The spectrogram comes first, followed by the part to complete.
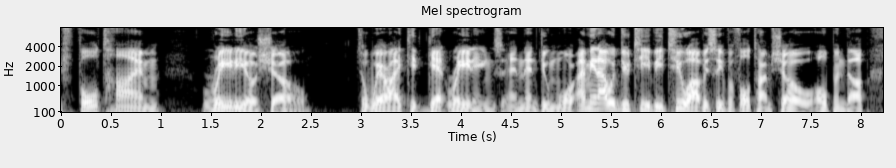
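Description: At a moderate pace, a man talks at a medium pitch in an unremarkable speaking voice. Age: 30s. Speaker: sports broadcaster. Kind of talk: casual chat.

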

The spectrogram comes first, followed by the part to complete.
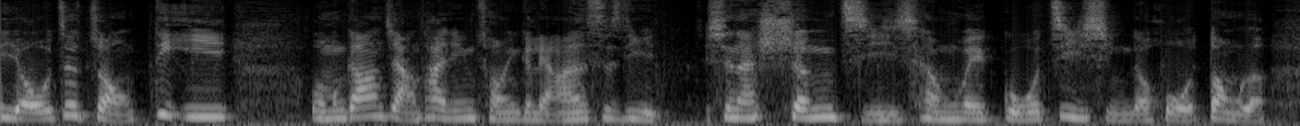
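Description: A woman is speaking. Her pace is fairly quick. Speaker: sports journalist and columnist. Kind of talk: radio interview. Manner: loud.

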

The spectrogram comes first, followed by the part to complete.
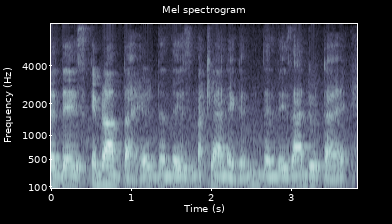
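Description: A man speaks over noticeable background noise. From India. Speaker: cricket journalist. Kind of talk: casual chat.

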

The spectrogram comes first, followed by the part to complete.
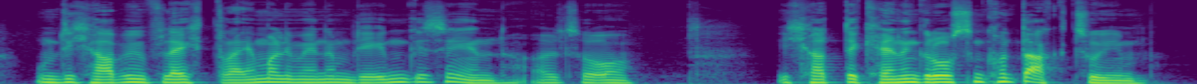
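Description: This man talks at a fairly quick pace with a medium pitch and fairly even intonation. The recording is very clean, with a silent background. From Austria, Vorarlberg (Bludenz district). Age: 50s. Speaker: cabinetmaker. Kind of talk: interview. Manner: hesitant, many fillers.

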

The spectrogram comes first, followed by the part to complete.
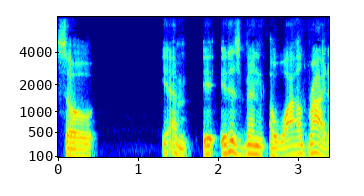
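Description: A man with an American accent and a normal speaking voice, fairly slow, with ordinary pitch variation. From Wisconsin, US Upper Midwest. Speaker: pastor and ministry school leader. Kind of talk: interview conversation.

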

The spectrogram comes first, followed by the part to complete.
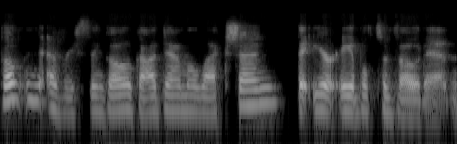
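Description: A woman with an American accent speaks at a moderate pace, her pitch swinging very widely, in a dry, close recording with no echo and a quiet background. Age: 40s. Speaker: podcast host. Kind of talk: solo podcast commentary.

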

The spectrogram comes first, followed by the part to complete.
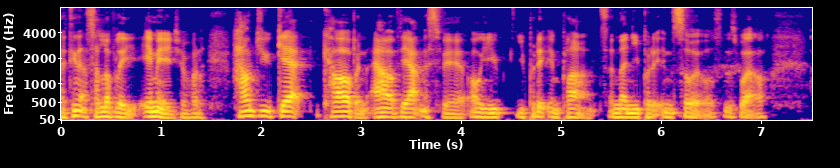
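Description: With a British accent and vocal fry, a man talks at a medium pitch with fairly even intonation and hardly any pauses. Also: fairly quick pace. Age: 40. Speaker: podcast host. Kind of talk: interview. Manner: halting, many fillers.

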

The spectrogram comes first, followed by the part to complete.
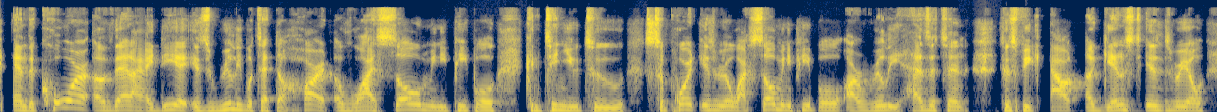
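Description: A man with a normal speaking voice and a fairly high pitch talks at a moderate pace with ordinary pitch variation and very even loudness, the sound dry and close with no echo over a quiet background. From rural Oklahoma. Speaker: professor and minister. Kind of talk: radio interview.

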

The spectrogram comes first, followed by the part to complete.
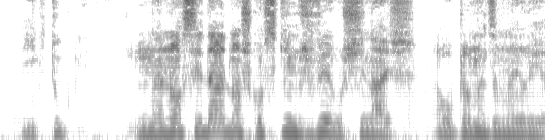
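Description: Somewhat breathy and dark, mellow in tone, a man's voice moves at a moderate pace. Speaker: podcast guest. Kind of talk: casual chat.

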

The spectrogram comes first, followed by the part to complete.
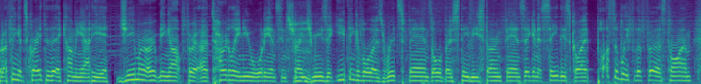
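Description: Over noticeable background noise, the speaker talks at a fairly quick pace with fairly even intonation and very even loudness. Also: man, fairly high pitch for a man. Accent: Australian. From Australia. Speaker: podcast host. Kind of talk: casual chat. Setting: studio.

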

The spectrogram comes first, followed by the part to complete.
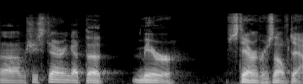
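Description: A man speaks against a quiet background. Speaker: MMA podcast host. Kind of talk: casual chat. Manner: fast talker.

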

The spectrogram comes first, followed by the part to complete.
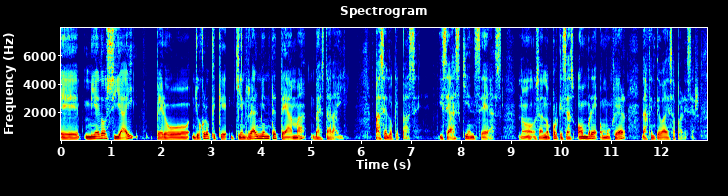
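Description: At a fairly slow pace, a man speaks in a dark, mellow tone with a dry, close sound and no echo. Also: medium pitch for a man, ordinary pitch variation, very clean recording, silent background. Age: 20s. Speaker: life coach. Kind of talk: interview.

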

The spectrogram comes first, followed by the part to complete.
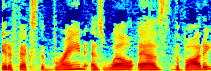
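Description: A woman with an American accent speaks at medium pitch and a moderate pace, with a quiet background. It is an ordinary speaking voice. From Michigan. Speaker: health educator. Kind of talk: interview.

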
